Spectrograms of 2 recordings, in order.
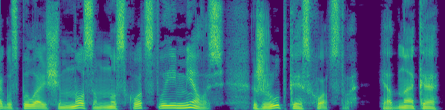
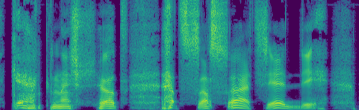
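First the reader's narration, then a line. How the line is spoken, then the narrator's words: Monster's grinning hoarse rasp. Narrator (Russian): прохрипело чудовище, ухмыляясь остатками рта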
